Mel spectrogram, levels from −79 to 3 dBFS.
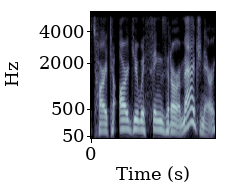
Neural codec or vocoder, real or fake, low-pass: autoencoder, 48 kHz, 128 numbers a frame, DAC-VAE, trained on Japanese speech; fake; 5.4 kHz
